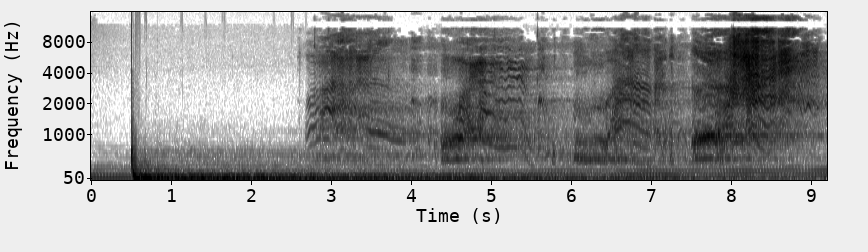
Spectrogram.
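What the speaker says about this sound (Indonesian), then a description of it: "Jadi di rekaman itu tuh ada suara anak bayi yang bener-bener kayak banget baru lahir" A newborn baby cries in a recording, beginning with a sharp thump, then a steady low hum before shrill, wavering wails that come in repeated bursts and grow louder near the end.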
